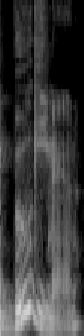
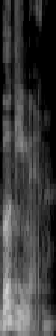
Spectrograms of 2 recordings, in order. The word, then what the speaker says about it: boogeyman: I say it either you say boogie man yeah like like dancing yeah not Boogeyman no not like booger or booger okay touche um I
